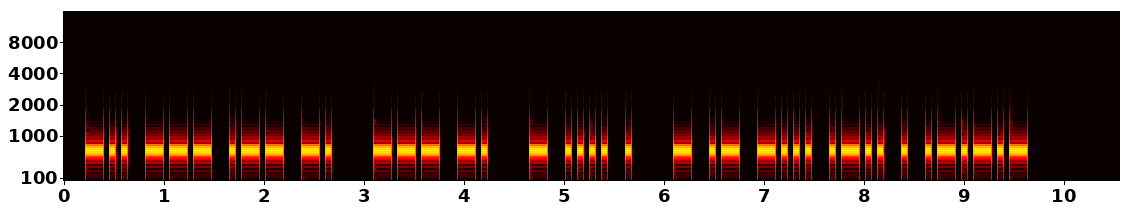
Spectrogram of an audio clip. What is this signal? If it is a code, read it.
Morse code, heard as a keyed tone, about 20 wpm, 700 Hz. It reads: DOWN ON THE TABLE.
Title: Sentences from Top 1100 Words 20wpm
